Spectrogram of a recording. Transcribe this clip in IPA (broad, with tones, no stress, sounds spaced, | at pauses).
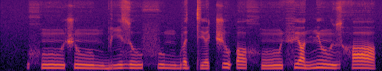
x ũː˧ ʃ ũː˧˩ m b i˩˧ z u˩˧ f u˧ m b ə˧˩ tʲ ʌ˩˧ t͡ʃ u˥˧ ʔ ɔ˧ x ũː˩˧ fʲ ɒ˥˧ nʲ ũː˥˧ z h ɒ˥˧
